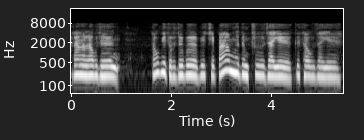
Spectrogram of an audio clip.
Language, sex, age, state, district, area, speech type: Bodo, female, 60+, Assam, Baksa, rural, spontaneous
